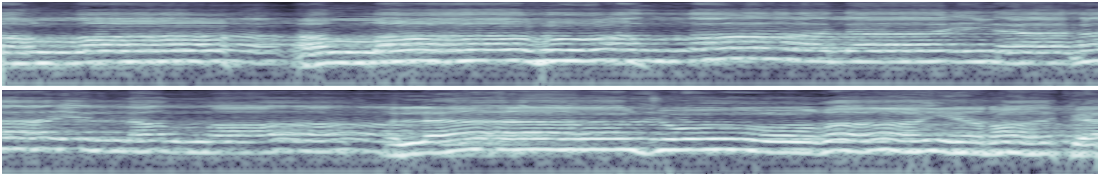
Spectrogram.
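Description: Voices chanting a devotional hymn of praise (hamd) in a long, unbroken, ornamented melodic line that glides and bends in pitch.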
